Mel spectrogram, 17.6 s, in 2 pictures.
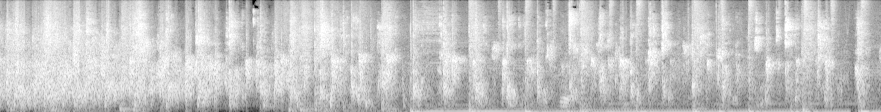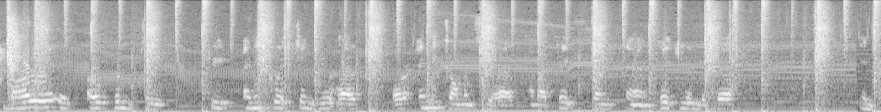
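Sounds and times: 
audience applause: 0.0 - 8.9
speech: 9.0 - 16.3, 17.4 - 17.6.

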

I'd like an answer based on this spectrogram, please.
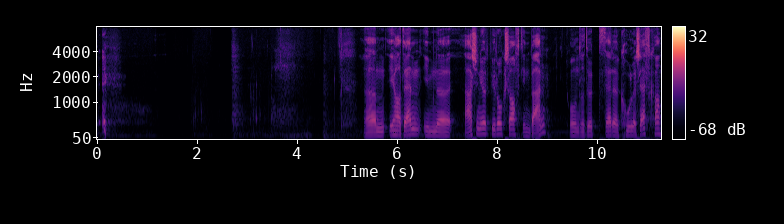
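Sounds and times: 
speech: 0.1 - 0.4, 5.4 - 11.2
swallowing: 1.9 - 3.6
sipping and slurping a drink: 1.9 - 3.9
soft breaths: 3.5 - 5.4.

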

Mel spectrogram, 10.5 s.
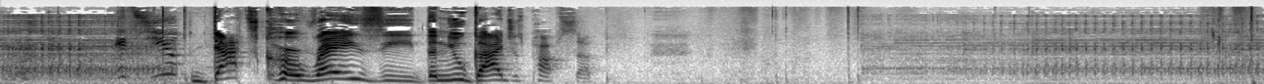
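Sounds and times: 
small bike engine approaching: 0.0 - 1.5, 7.2 - 10.5
speech: 1.0 - 5.1.

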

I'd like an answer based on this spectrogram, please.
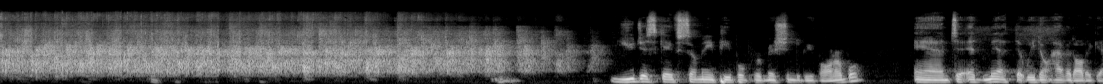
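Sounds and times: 
audience applause: 0.0 - 6.1
speech: 6.1 - 11.0.

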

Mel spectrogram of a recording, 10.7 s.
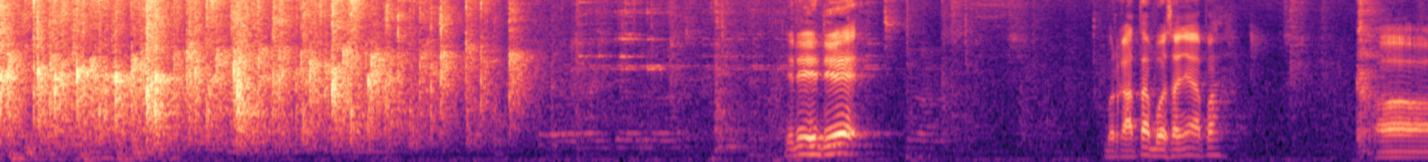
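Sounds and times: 
applause: 0.0 - 4.4
speech: 5.9 - 6.6, 8.3 - 9.3, 10.3 - 10.7.

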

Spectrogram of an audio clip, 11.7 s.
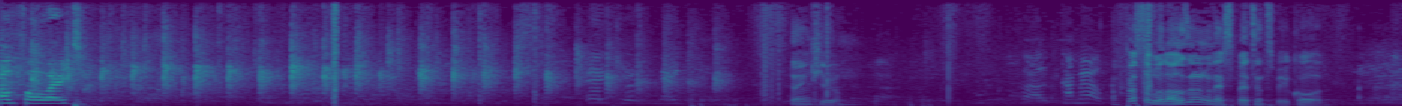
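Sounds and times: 
speech: 0.0 - 0.8, 6.6 - 7.2, 9.0 - 11.2
audience clapping: 0.0 - 6.9.

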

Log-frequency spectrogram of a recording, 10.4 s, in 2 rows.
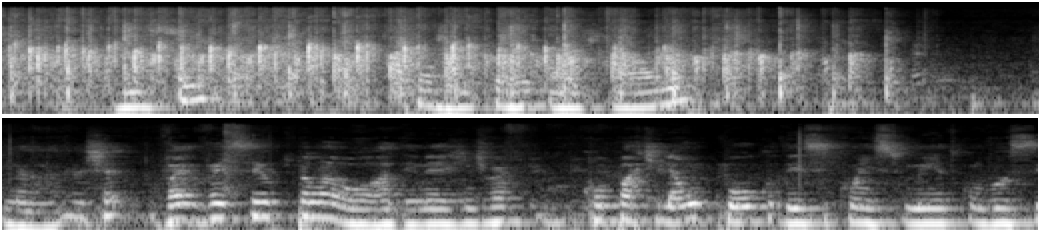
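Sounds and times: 
audience clapping: 0.0 - 4.8
speech: 5.6 - 10.3.

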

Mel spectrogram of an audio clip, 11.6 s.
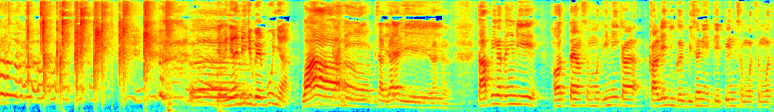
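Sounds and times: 
audience clapping: 0.0 - 2.7
laughter: 0.0 - 3.8
speech: 3.4 - 11.6.

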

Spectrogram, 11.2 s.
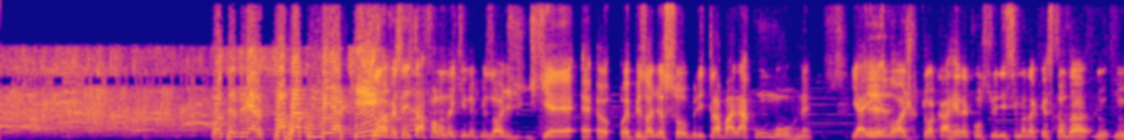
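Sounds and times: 
audience applause: 0.0 - 3.4
speech: 2.1 - 11.2.

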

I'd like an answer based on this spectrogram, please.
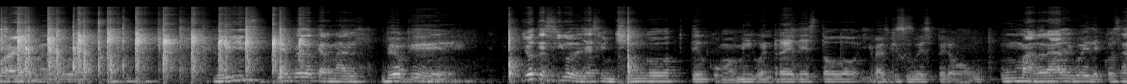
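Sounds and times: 
applause for a guest: 0.0 - 3.2
speech: 3.2 - 11.2.

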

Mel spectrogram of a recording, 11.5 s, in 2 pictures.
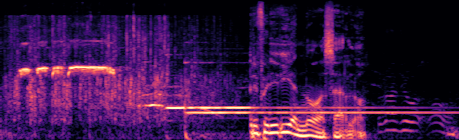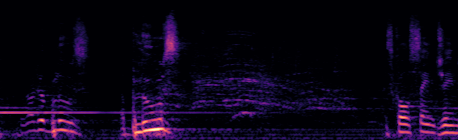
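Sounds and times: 
passengers applauding plane landing: 0.0 - 2.8
high whistle-like tone: 2.1 - 8.4
low steady tones: 2.1 - 10.3
speech: 3.2 - 4.7, 10.7 - 11.4.

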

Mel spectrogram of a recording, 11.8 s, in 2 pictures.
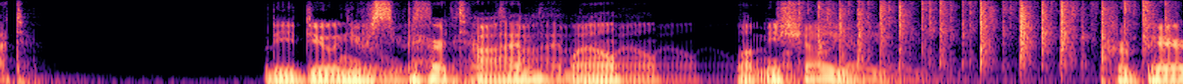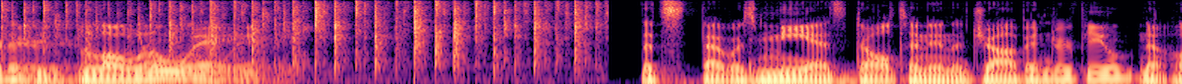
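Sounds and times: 
speech: 0.0 - 0.2, 1.4 - 4.6, 5.6 - 7.4, 9.1 - 11.8
rapid speed clapping of hands: 2.5 - 2.7, 3.9 - 9.0.

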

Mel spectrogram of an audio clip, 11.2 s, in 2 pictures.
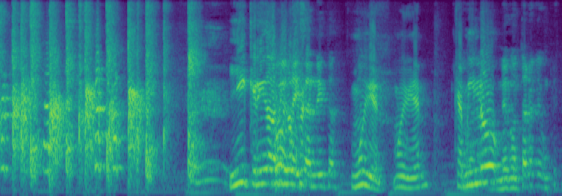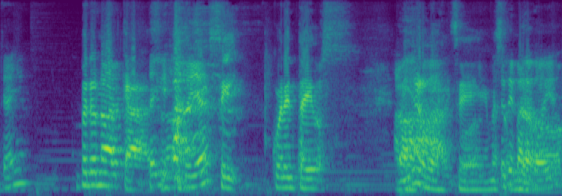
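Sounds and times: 
handful of people clapping: 0.0 - 3.0
speech: 2.3 - 9.0, 9.6 - 11.2.

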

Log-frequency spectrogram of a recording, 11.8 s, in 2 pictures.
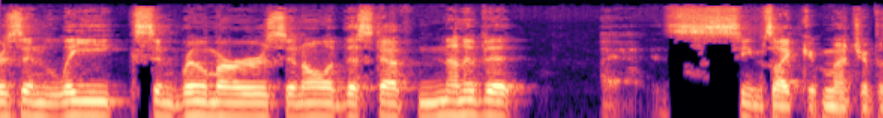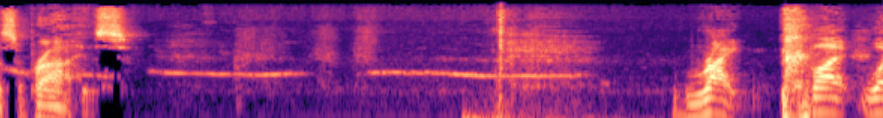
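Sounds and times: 
speech: 0.0 - 6.8, 10.4 - 11.7
dog whining: 5.3 - 10.1.

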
